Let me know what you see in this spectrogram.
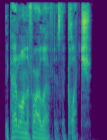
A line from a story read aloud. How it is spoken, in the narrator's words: he grunts in the end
